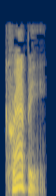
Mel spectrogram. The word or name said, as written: crappy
